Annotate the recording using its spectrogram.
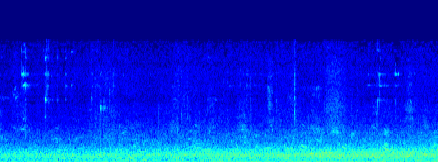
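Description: Indistinct chatter of onlookers mixed with steady outdoor background noise, slowly growing louder; no clash of blades stands out.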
